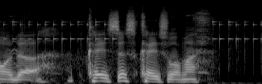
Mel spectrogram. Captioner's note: nervous babbling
